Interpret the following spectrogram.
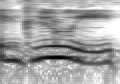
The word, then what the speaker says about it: Gui: How do you say, is it Guy? G-U-I? I'm not Is that sure. how you say it? G-U-I, Guy. I want to say gooey, but I do that's too.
